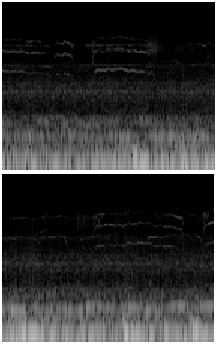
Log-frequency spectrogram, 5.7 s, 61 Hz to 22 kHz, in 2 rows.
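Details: Peregrine falcon at a nest on a grating on 5 May 2019 at 20:54, male passing prey to his mate; repeated thin, drawn-out wailing notes with harmonics, some sliding, over a heavy low rumble of wind or machinery.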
